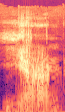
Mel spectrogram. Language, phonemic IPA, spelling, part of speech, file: Norwegian Bokmål, /jæːɳ/, jern, noun, No-jern.ogg
- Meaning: iron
